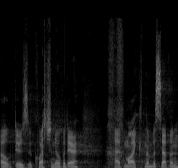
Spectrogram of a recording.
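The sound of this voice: Delivered at a moderate pace, the voice has a bright, sharp tone and fairly even intonation. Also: man.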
